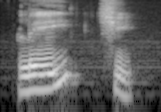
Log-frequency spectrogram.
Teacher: a vogal vem primeiro, que é a mais alta, depois vem a semivogal, que é a mais baixa. Observa aí o som abaixando, decrescendo. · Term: ditongo decrescente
